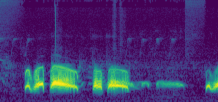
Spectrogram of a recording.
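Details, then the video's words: Spotted doves, male and female, cooing to lure rival birds in to fight: deep hooting coos, one short and one long, then another pair, followed by soft quiet trailing notes and a fresh coo at the end. "cu gáy thúc gù gáy gọi bổi nghe rất nhanh về cội đấu"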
